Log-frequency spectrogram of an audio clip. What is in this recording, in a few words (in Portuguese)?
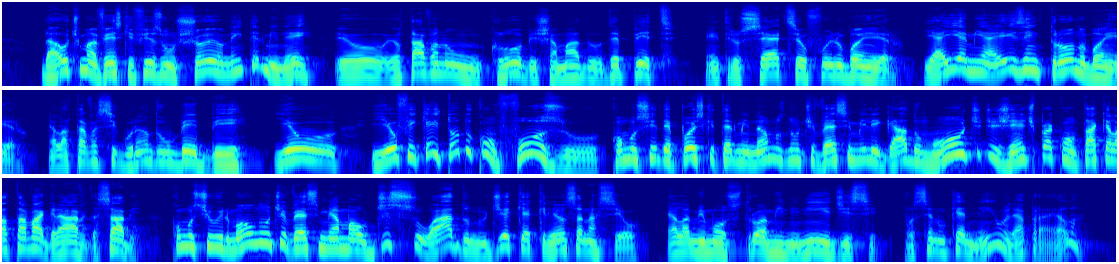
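Português - Brasileiro, Interpretação natural, Voz Jovem, Masculino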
